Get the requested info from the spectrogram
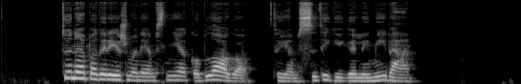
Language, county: Lithuanian, Vilnius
